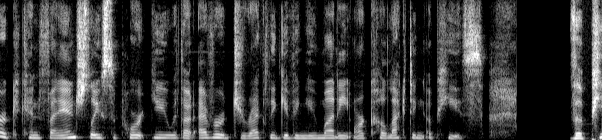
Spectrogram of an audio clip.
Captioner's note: inhale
